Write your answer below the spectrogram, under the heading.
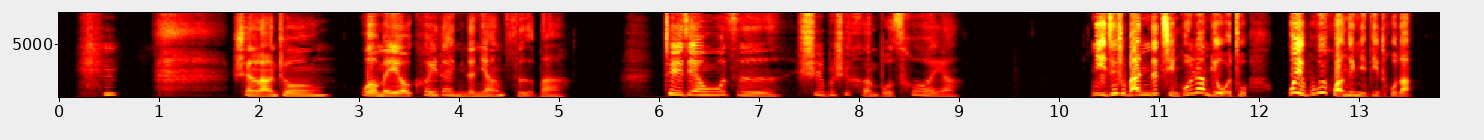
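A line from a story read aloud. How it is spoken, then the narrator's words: Mocking laughing woman. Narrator (Chinese): 叶来夫人笑着说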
